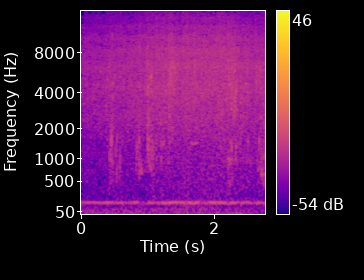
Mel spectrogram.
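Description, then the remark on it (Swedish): A rowboat is pushed into the water and rowed, with a few soft splashing oar strokes at an unhurried, irregular pace over a steady low hum and continuous wash of water noise. “Vi puttade ner ekan i vattnet och jag började ro så snabbt jag kunde mot klotet.”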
